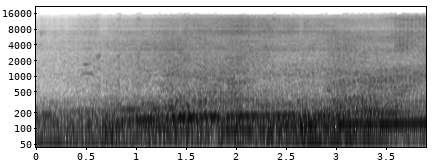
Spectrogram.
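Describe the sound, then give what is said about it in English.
A loud stock car engine roars steadily, its low rumbling drone building and holding as the car revs past among race cars rolling through, with no talking over it. “Porsche! Stock car.”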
